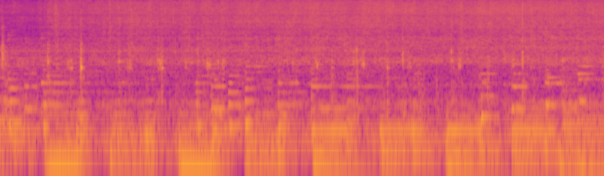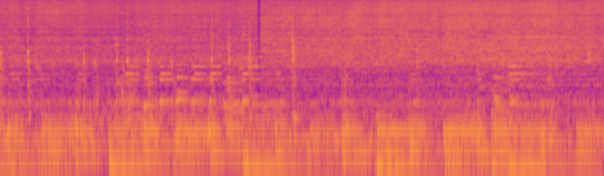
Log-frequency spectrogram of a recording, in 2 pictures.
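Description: Chopped onions and lemongrass sizzling in hot oil in a nonstick pot, stirred with a spatula that scrapes and clicks against the pan, over background music.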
